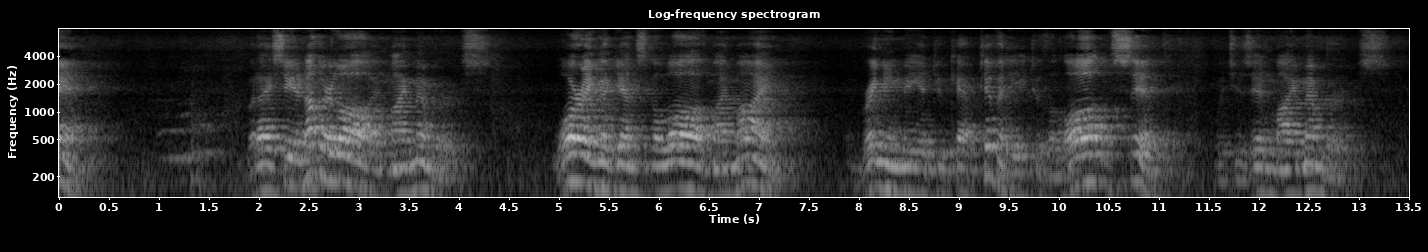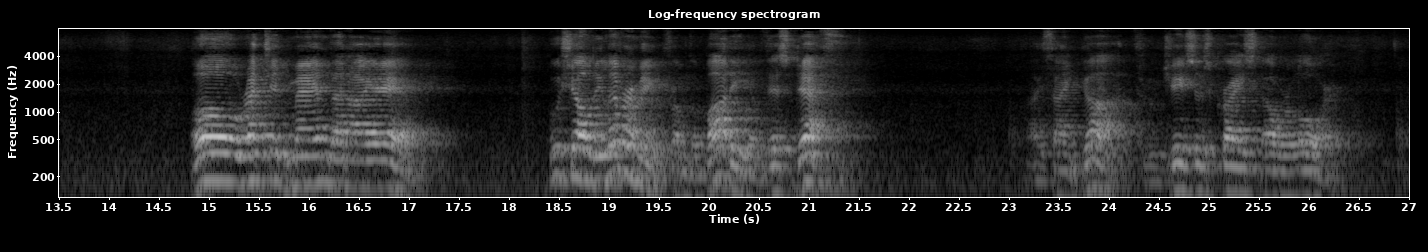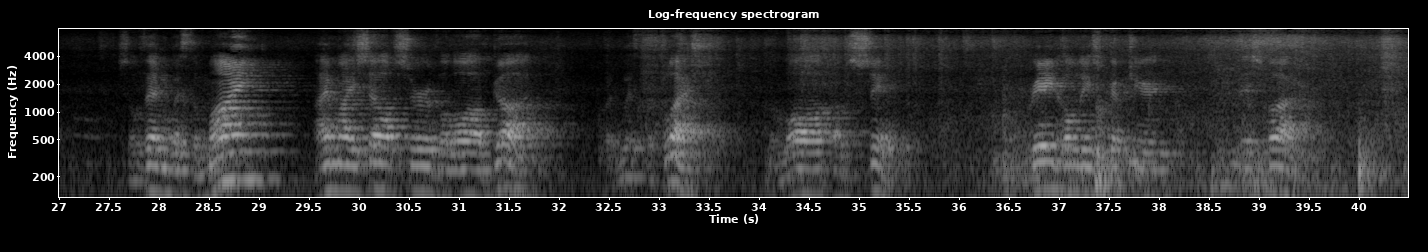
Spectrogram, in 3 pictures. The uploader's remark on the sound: This speech was given at the 2014 British Reformed Fellowship Conference, hosted in Scotland.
